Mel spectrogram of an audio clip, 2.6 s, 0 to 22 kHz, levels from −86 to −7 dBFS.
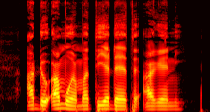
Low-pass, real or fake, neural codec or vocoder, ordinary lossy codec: none; real; none; none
